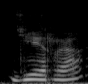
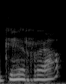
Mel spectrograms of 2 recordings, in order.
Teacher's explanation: En Chile hay una articulación peculiar que es la fricativa prepalatal para la articulación del fonema sonoro G, el sonoro velar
